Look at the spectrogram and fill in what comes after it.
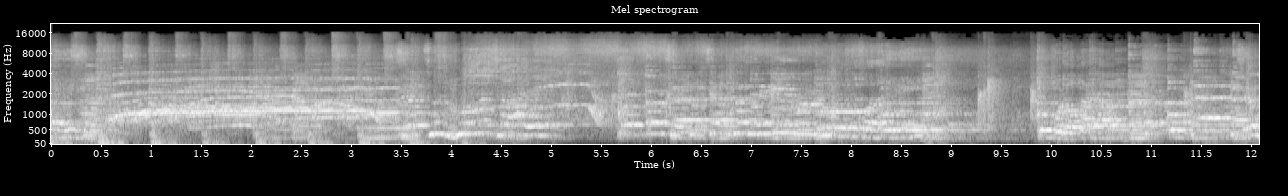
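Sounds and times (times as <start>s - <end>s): drum beat: 0.0s - 9.0s
live band music: 0.0s - 12.0s
crowd shouting along: 0.6s - 3.7s.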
